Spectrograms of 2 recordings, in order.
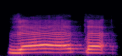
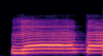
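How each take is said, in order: No difference in how they are said.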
